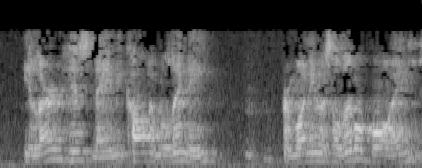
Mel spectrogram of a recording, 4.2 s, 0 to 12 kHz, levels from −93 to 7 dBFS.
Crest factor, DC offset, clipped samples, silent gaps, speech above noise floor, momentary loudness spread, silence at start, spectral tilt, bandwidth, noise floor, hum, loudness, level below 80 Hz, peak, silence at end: 18 dB; under 0.1%; under 0.1%; none; 21 dB; 7 LU; 0.25 s; -3 dB/octave; 6.4 kHz; -39 dBFS; none; -18 LUFS; -52 dBFS; -2 dBFS; 0 s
